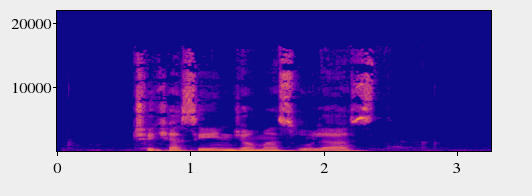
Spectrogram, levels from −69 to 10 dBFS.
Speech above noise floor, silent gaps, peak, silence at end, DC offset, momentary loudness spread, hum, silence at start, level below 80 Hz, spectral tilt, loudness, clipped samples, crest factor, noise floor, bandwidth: 36 dB; none; -4 dBFS; 0.9 s; under 0.1%; 6 LU; none; 0.55 s; -54 dBFS; -3.5 dB/octave; -19 LUFS; under 0.1%; 18 dB; -56 dBFS; 17 kHz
